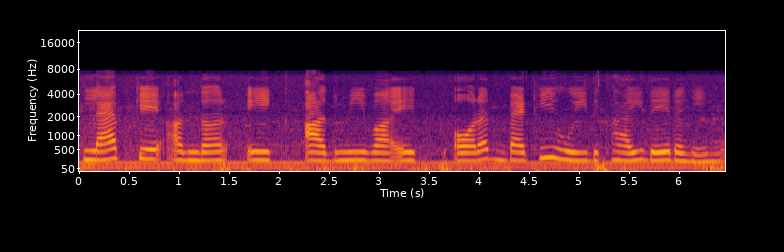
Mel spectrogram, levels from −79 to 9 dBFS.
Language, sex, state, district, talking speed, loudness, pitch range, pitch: Hindi, female, Madhya Pradesh, Katni, 130 wpm, -13 LUFS, 210-225 Hz, 215 Hz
